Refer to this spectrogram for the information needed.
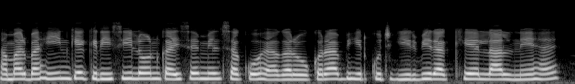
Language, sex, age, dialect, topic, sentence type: Magahi, female, 25-30, Southern, agriculture, statement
